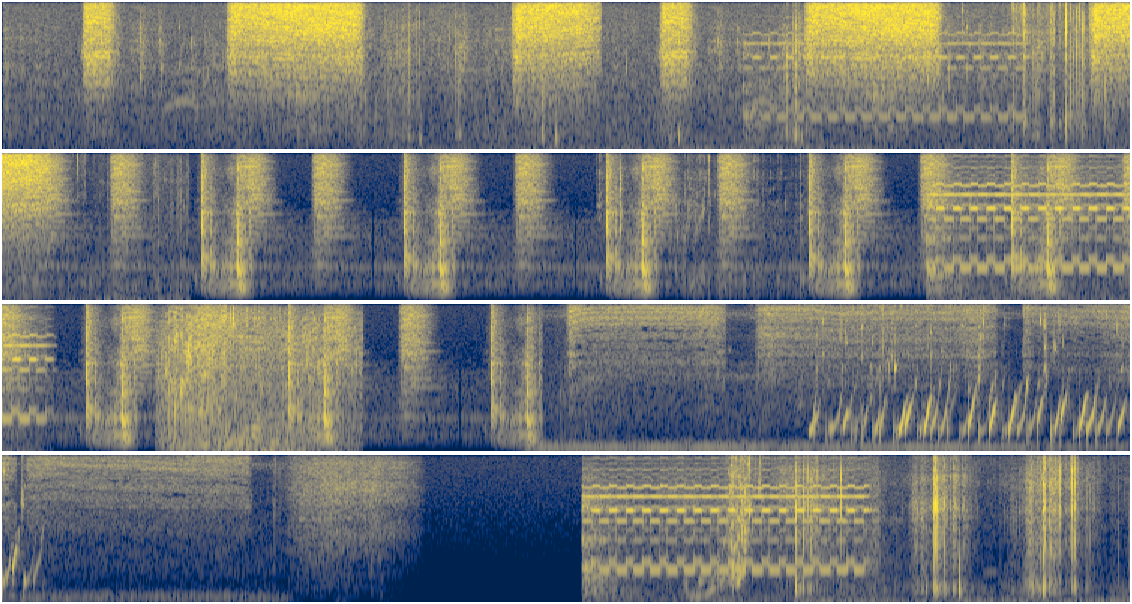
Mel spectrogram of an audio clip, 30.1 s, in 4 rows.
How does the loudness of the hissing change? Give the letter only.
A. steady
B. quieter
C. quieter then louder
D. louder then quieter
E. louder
B.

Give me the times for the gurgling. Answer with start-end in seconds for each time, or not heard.
0.9-2.6, 6.2-8.2, 11.6-12.9, 16.1-17.4, 20.4-22.9, 27.1-27.6.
